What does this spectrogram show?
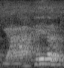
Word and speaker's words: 야훼: 이응자로 하는데 이게 예호와인데 사실은 이게 독일어 신학이기 때문에 예호와지만 원래 발음적으로 더 정확한 거는 야훼가 더 맞아요.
